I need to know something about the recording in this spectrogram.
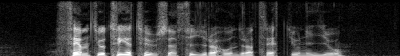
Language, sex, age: Swedish, male, 39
